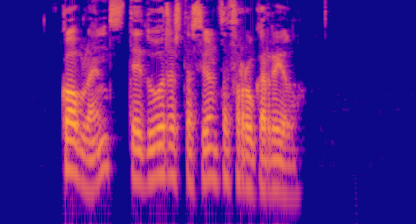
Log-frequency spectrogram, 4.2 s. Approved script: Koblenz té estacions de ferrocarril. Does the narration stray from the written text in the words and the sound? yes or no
yes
